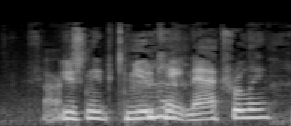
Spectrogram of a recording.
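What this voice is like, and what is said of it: Dr. Phil impression, slight southern accent. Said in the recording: “you were really doing Dr. Phil... It's a very hint of a southern accent”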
